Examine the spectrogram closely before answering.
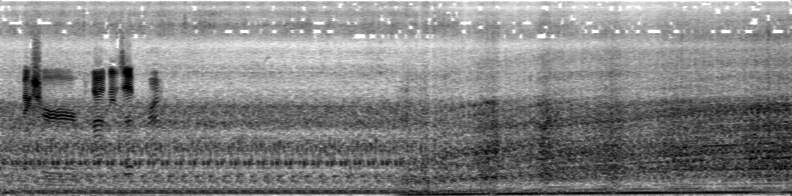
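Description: Wooden bridge planks clatter under a truck's tyres.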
